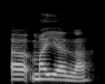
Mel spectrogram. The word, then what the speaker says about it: Majella: So Stella is a graduate from the Conservatorio de Musica San Pietro la Majella. Did I say it right? Majella.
